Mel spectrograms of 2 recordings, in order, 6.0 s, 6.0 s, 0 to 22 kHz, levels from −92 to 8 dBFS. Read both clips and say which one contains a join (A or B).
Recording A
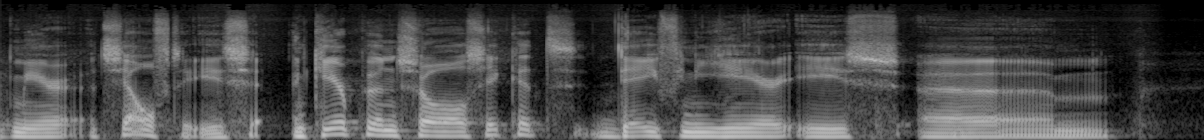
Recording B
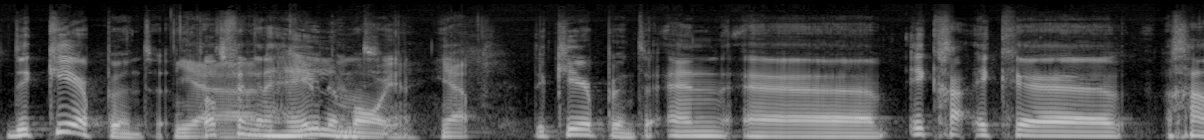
A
